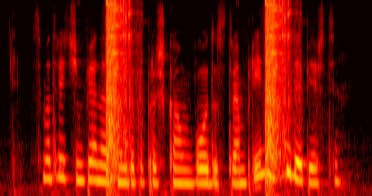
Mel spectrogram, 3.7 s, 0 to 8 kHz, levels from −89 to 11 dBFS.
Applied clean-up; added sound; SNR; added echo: none; Shatter; 1 dB; none.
